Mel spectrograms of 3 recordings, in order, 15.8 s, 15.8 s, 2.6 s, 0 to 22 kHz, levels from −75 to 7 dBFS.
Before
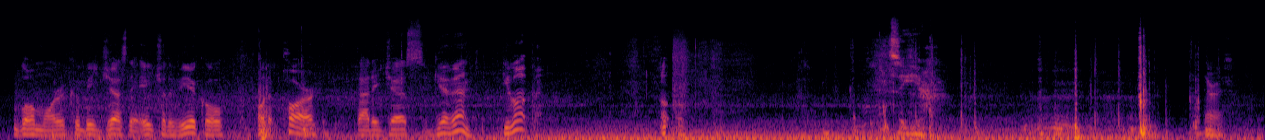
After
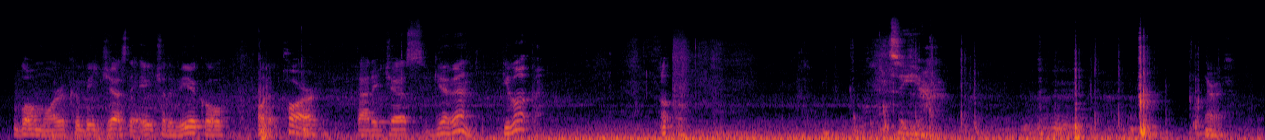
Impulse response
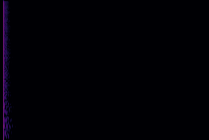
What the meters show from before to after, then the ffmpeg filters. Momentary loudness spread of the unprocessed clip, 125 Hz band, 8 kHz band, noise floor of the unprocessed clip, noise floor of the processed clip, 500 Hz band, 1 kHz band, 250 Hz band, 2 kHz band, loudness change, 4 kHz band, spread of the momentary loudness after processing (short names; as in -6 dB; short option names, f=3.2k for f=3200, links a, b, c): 12 LU, -0.5 dB, +0.5 dB, -42 dBFS, -41 dBFS, 0.0 dB, -0.5 dB, 0.0 dB, 0.0 dB, 0.0 dB, 0.0 dB, 12 LU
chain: -filter_complex "[0:a]bandreject=f=57.98:t=h:w=4,bandreject=f=115.96:t=h:w=4,bandreject=f=173.94:t=h:w=4,bandreject=f=231.92:t=h:w=4,bandreject=f=289.9:t=h:w=4,bandreject=f=347.88:t=h:w=4,bandreject=f=405.86:t=h:w=4,bandreject=f=463.84:t=h:w=4,bandreject=f=521.82:t=h:w=4,bandreject=f=579.8:t=h:w=4,bandreject=f=637.78:t=h:w=4,bandreject=f=695.76:t=h:w=4,bandreject=f=753.74:t=h:w=4,bandreject=f=811.72:t=h:w=4,bandreject=f=869.7:t=h:w=4,bandreject=f=927.68:t=h:w=4,bandreject=f=985.66:t=h:w=4,bandreject=f=1.04364k:t=h:w=4,bandreject=f=1.10162k:t=h:w=4,bandreject=f=1.1596k:t=h:w=4,bandreject=f=1.21758k:t=h:w=4,bandreject=f=1.27556k:t=h:w=4,bandreject=f=1.33354k:t=h:w=4,bandreject=f=1.39152k:t=h:w=4,bandreject=f=1.4495k:t=h:w=4,bandreject=f=1.50748k:t=h:w=4,bandreject=f=1.56546k:t=h:w=4,bandreject=f=1.62344k:t=h:w=4,asplit=2[a][b];[1:a]atrim=start_sample=2205,adelay=42[c];[b][c]afir=irnorm=-1:irlink=0,volume=-9dB[d];[a][d]amix=inputs=2:normalize=0"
